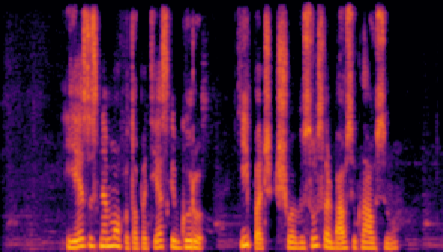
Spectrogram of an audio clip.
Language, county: Lithuanian, Vilnius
